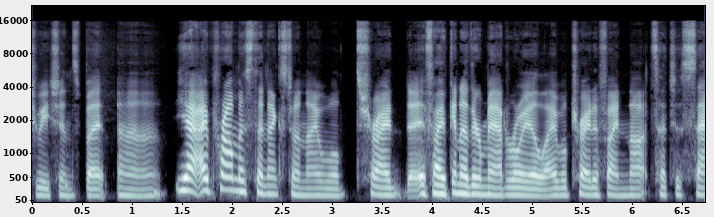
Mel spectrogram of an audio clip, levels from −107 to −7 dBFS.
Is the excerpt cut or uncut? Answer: cut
